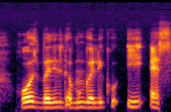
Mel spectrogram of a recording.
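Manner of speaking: plain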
